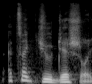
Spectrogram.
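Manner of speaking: normal talking voice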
